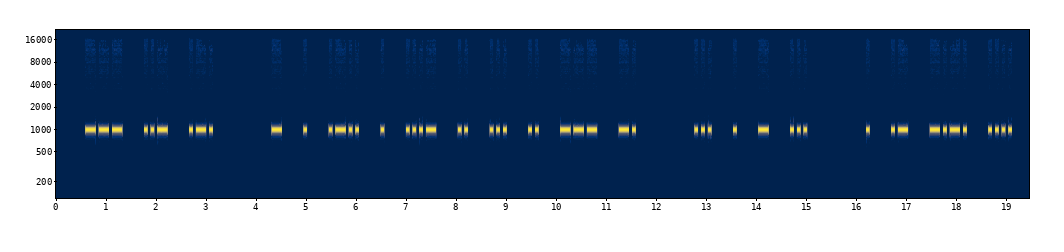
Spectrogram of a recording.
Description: Morse code, heard as a keyed tone, about 18 wpm, spaced as for 12 wpm, 1000 Hz. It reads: OUR TELEVISION SETS EACH
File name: qotdfiles / 12wpm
